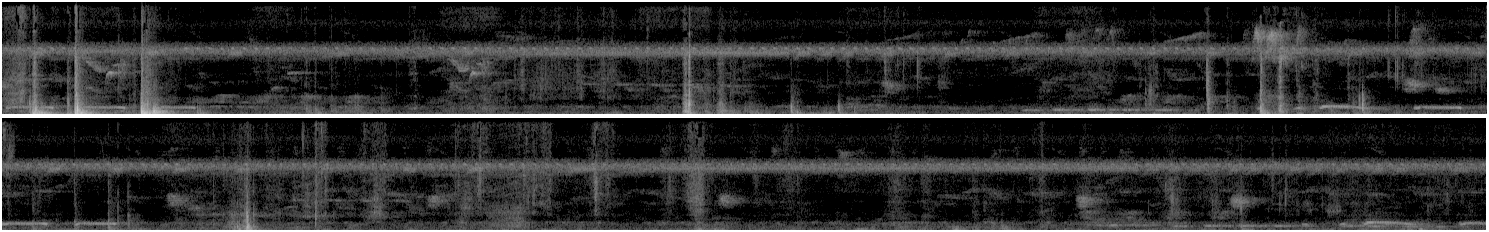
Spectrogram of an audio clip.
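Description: A few sharp taps in the first second and a half, from hands patting on the three-wheeler's metal window panel. Then outdoor background: a steady high-pitched insect drone, occasional bird calls and a couple of isolated knocks.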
